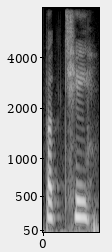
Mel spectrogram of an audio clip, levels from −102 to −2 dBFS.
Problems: none marked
